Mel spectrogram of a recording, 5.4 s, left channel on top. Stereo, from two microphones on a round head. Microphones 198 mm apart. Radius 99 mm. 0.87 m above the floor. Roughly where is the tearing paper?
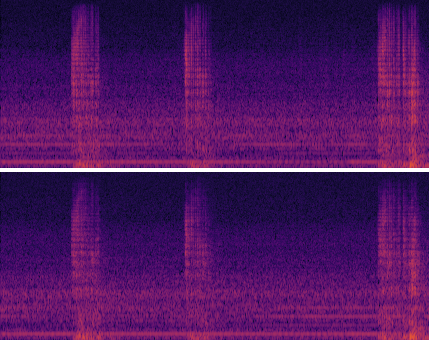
Left.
